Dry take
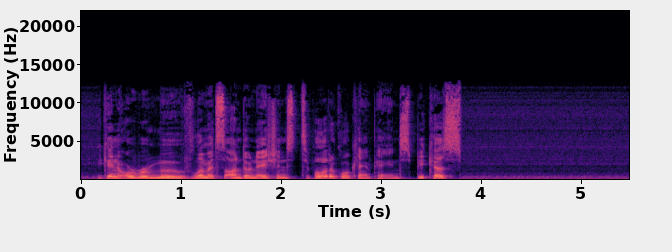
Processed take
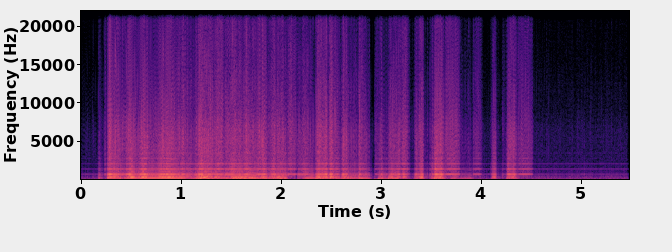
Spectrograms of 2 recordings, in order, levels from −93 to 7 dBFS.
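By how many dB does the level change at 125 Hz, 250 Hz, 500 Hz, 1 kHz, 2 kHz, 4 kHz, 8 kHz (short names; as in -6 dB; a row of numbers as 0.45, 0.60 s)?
+1.5, -0.5, -1.5, +7.5, +4.5, +3.5, 0.0 dB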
